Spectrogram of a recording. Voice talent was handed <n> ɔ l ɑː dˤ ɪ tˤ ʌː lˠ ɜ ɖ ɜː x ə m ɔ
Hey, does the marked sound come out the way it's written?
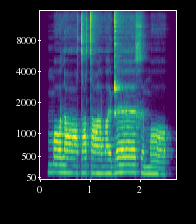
no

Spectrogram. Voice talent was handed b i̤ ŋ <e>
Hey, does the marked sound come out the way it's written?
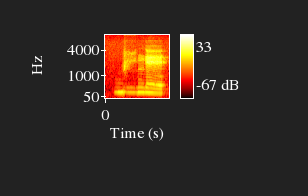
yes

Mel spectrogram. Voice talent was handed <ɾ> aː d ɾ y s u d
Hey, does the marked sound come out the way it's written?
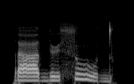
yes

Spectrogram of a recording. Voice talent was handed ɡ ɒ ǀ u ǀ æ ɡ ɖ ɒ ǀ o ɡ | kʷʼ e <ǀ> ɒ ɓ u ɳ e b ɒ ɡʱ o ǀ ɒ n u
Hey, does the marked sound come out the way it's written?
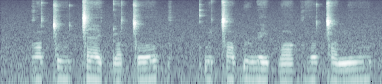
yes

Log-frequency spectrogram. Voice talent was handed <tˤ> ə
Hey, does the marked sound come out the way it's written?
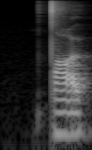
yes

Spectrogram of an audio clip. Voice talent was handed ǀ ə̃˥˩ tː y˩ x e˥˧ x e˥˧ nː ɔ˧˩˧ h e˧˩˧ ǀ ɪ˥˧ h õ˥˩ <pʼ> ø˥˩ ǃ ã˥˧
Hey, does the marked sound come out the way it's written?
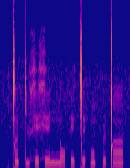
no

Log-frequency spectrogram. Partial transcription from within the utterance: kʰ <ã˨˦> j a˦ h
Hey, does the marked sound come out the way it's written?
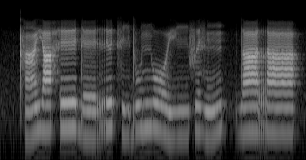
yes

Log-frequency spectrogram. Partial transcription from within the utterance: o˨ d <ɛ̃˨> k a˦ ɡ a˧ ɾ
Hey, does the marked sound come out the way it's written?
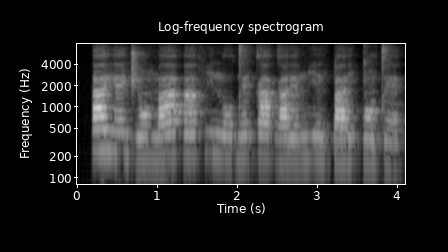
no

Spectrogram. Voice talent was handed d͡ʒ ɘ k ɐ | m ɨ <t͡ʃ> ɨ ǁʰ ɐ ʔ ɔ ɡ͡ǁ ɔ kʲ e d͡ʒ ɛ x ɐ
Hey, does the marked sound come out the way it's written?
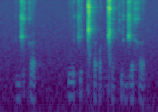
yes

